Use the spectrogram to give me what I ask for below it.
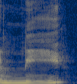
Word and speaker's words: knee: thigh then below your knee notice that the k is silent below your knee is your shin your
